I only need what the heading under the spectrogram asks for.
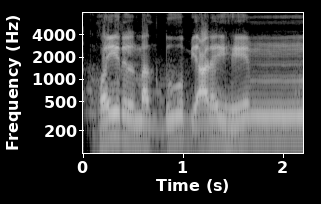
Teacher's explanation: Kemudian ayat terakhir ghairil maghdubi alaihim, huruf mim di situ sukun, akan tetapi ditahan oleh Habib Umar Al-Hafiz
